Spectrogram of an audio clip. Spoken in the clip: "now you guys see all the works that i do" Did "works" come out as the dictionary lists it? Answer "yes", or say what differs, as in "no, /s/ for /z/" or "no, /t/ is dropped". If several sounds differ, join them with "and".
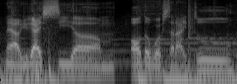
yes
